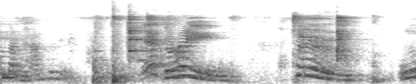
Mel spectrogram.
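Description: Tableware clinking on the table, a sharp knock of bowls, plates and spoons about a second in. A voice speaks in two short phrases with sweeping pitch.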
